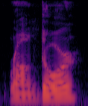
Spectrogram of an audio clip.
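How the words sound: The voice rises at the end, like a question. The speaker is asking whether it is the wrong door. The speaker calls it wrong. "Shouldn't have said it like a question"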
